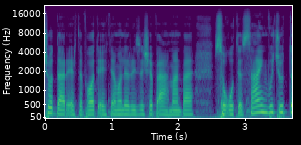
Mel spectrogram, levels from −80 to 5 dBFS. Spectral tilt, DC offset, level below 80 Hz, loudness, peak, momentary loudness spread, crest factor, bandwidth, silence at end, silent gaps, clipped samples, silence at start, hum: -5 dB/octave; under 0.1%; -42 dBFS; -24 LUFS; -6 dBFS; 5 LU; 18 dB; 18 kHz; 0 s; none; under 0.1%; 0 s; none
